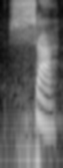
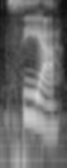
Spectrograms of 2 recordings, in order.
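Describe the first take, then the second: First: It is said as one syllable, sha. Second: It is said as two syllables, see-ya. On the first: The speaker calls it right. "but it's actually pronounced sha" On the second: The speaker calls it wrong. "It looks like it should be pronounced siya"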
